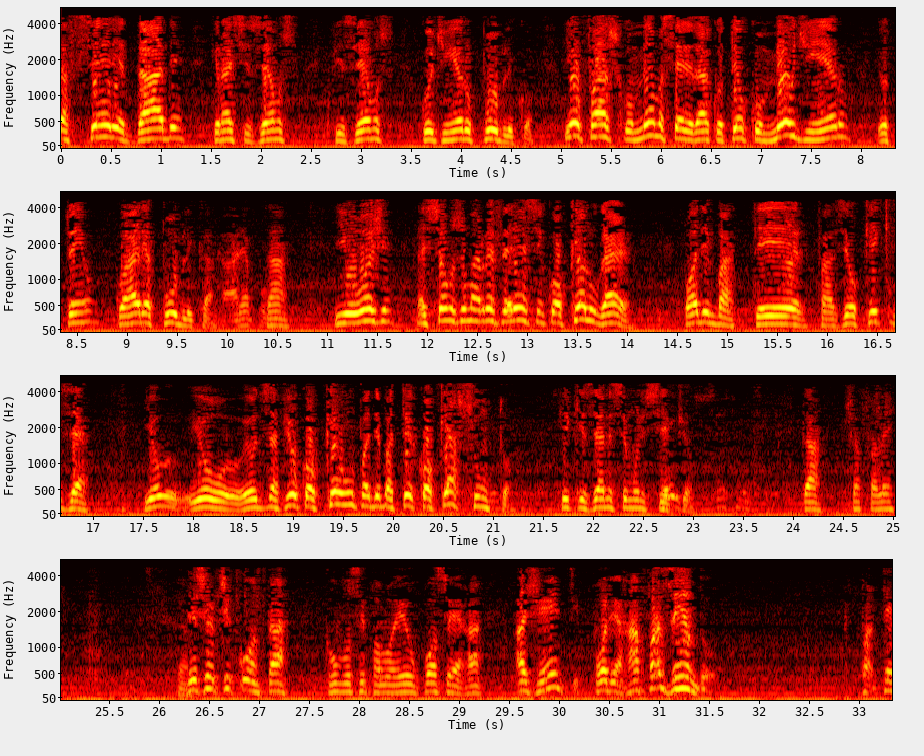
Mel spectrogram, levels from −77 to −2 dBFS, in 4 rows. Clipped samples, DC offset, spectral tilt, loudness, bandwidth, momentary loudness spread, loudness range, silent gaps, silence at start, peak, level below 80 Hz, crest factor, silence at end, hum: under 0.1%; under 0.1%; -9 dB/octave; -27 LUFS; 5 kHz; 22 LU; 7 LU; none; 0 s; -14 dBFS; -42 dBFS; 14 dB; 0 s; none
